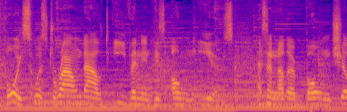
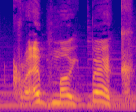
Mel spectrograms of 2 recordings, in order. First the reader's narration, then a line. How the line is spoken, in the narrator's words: the big thing snorted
